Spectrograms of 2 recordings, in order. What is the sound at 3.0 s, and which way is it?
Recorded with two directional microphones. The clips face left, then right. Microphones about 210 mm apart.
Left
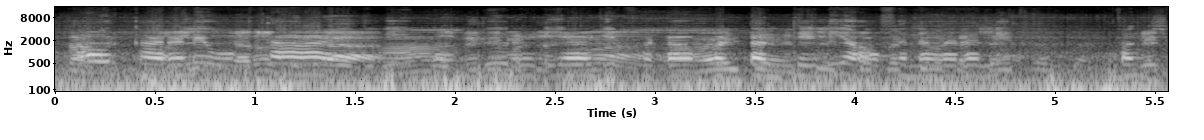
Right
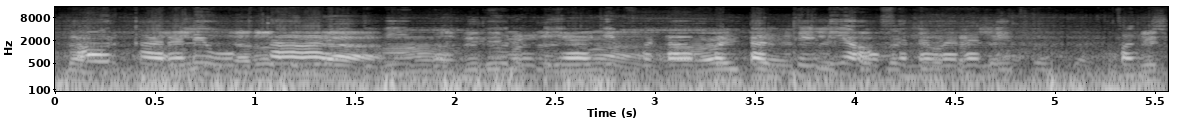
Speech, 20° left (ahead or behind).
